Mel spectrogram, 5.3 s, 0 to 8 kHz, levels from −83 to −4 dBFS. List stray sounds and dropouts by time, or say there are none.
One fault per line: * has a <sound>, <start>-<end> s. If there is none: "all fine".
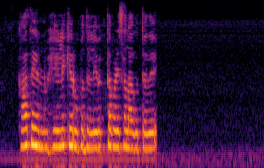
all fine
